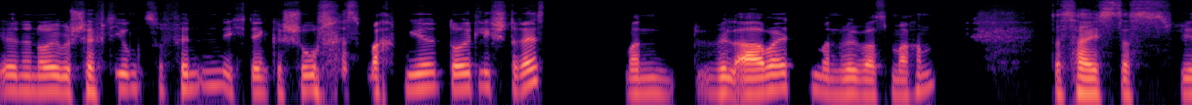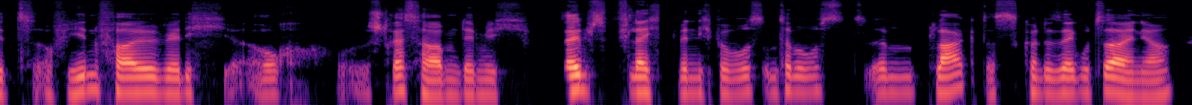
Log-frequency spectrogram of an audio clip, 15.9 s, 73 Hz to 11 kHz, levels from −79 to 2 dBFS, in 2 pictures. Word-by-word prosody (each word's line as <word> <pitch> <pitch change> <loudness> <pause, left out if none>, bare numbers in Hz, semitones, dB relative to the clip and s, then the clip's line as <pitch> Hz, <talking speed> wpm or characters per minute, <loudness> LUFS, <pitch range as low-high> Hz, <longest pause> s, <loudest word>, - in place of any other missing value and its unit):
äh, 155 0 +1
'ne 150 - -4
neue 145 0 +4
Beschäftigung 150 +4 -2
zu 155 - -12
finden. 170 +4 -5
Ich 155 -5 -8
denke 140 -2 -3
schon, 150 0 -1
das - - -10
macht 140 - -1
mir 165 +2 +1
deutlich 170 +1 +1
Stress. 180 +9 +3 0.5
Man 130 -1 -4
will 135 0 -2
arbeiten, 155 +5 +7
man 135 -2 -5
will 130 -1 +1
was 120 -1 -1
machen. 130 +8 -4 0.8
Das - - -5
heißt, 130 -3 +4
das 125 -3 -6
wird 130 -1 -7
auf - - -15
jeden 145 +5 -2
Fall 140 -1 +5
werde 135 0 -1
ich 135 - -15
auch, 125 0 -9 0.2
äh, - - -19
Stress 145 0 -2
haben, 120 -1 +2
der 125 0 -3
mich 120 -1 -11 0.2
selbst 150 0 +5
vielleicht, 140 -1 +1
wenn 135 -1 -4
nicht 135 - -10
bewusst, 135 +2 -5
unterbewusst, 140 0 -7
ähm, 135 0 -7
plagt, 145 +4 +2
das - - -9
könnte 135 -2 -4
sehr 135 0 +2
gut 135 0 -8
sein, 130 -5 +5
ja. 115 +2 -4
140 Hz, 190 wpm, -24 LUFS, 130-150 Hz, 0.8 s, arbeiten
